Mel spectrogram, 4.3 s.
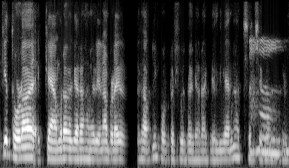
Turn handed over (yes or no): yes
